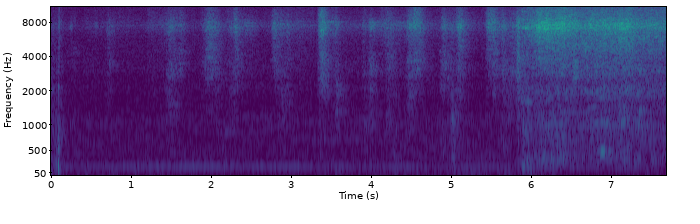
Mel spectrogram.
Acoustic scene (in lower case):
restroom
